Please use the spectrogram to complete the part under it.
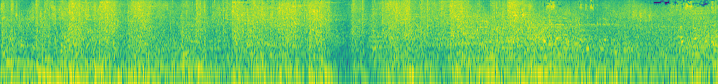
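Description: Game spells and attacks crackle and boom in a hectic battle.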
